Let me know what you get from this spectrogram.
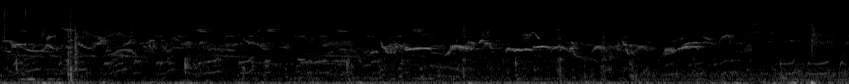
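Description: Many small birds chirping and twittering together, a dense run of short chirps, heard faintly, with a couple of brief knocks near the start and near the end.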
